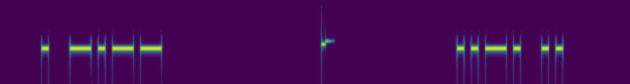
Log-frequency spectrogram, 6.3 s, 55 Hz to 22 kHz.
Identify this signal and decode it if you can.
Morse code, heard as a keyed tone, about 17 wpm, 700 Hz. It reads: EY FI
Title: Top Two Letter Combinations in Words 17wpm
